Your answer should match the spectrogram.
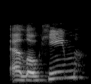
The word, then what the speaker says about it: Elohim: of it this is Elohim once again silent letter this indicates an uh an e sound this is an l o h i uh that's a vowel symbol for the I am so that's Elohim and then you see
